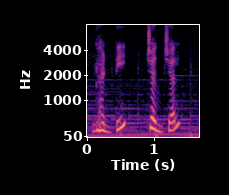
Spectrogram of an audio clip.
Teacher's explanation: यह है इसका उच्चारण वर्गों के पांचवें वर्ण जैसा होता है इनका उच्चारण करते वक्त सांस वायु नाक से निकलती है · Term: अनुस्वार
